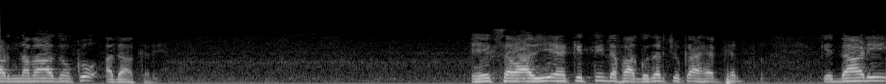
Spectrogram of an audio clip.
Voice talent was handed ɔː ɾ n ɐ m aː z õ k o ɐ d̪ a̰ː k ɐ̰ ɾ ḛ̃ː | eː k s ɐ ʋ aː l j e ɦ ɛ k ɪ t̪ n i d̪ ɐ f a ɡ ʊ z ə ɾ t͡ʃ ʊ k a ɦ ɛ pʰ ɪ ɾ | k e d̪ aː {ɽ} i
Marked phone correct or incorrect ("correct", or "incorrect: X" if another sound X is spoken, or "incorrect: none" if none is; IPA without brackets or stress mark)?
correct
